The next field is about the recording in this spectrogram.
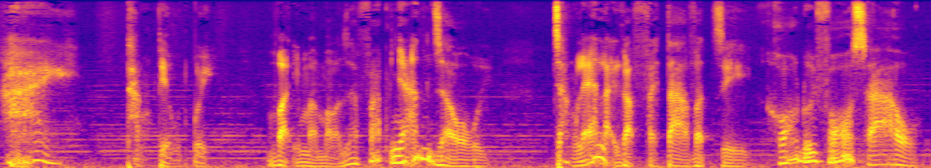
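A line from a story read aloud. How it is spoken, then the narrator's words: Muttering. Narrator (Vietnamese): lẩm bẩm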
